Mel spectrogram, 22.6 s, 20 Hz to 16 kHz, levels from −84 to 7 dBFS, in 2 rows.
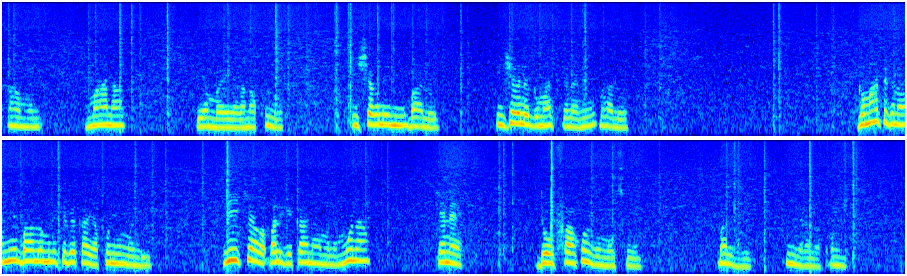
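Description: A speech recording carries noise suppressor artifacts from start to finish. The suppressor pulls down the bands it judges to be steady noise, frame by frame, by about 11 dB, so the room noise, itself about 16 dB under the speech, drops away in the pauses and comes back up beneath each phrase. On a spectrogram the noise floor shows as a patchy texture that darkens between words and fills in under them. On a waveform the gaps look unnaturally quiet.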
